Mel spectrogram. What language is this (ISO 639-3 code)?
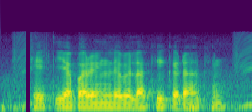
mag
